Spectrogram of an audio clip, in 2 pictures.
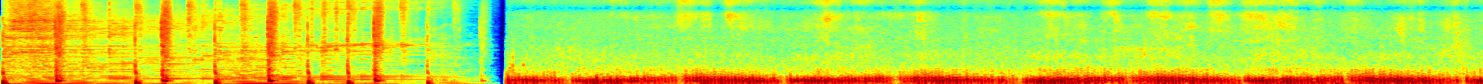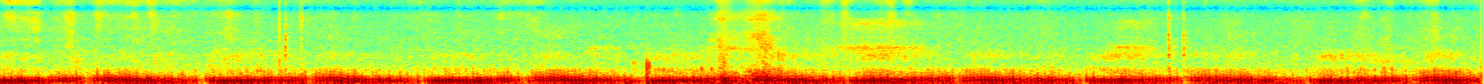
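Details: A relaxed cat makes a steady, low, rhythmic purring rumble after a short music intro; purring, snoring-like.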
